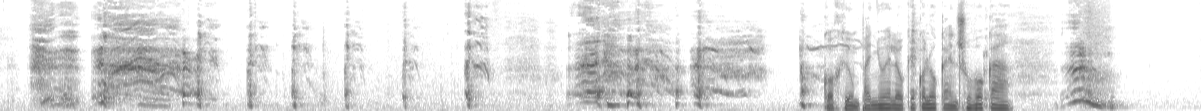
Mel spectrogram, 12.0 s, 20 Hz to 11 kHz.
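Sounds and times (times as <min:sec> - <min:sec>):
choked coughing fit: 0:00.3 - 0:05.0, 0:05.7 - 0:08.4
speech: 0:08.4 - 0:10.3.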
